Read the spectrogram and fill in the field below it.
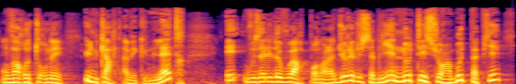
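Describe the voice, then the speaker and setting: A man with a slightly higher voice than most, talking through a board game review. He explains the rules step by step in a chatty way and keeps turning to the host. It sounds like a prepared segment, read with ease. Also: animated, fast talker, darkish tone.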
